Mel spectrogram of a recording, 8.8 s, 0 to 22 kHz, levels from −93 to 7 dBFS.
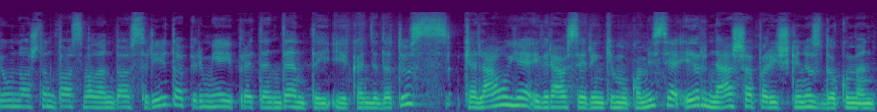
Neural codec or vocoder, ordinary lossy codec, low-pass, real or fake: vocoder, 44.1 kHz, 128 mel bands, Pupu-Vocoder; MP3, 96 kbps; 14.4 kHz; fake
